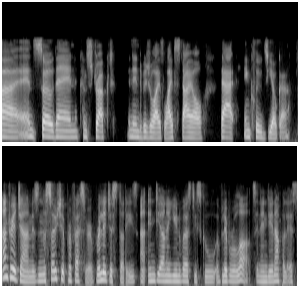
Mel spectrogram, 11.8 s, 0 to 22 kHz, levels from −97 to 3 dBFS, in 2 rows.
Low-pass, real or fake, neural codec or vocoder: 7.2 kHz; real; none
